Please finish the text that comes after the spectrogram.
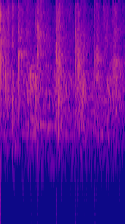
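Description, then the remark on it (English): Dense, sustained applause from a large crowd giving a strong hand clap offering unto the Lord, many hands clapping together in a steady, energetic roar with no voices standing out. “A strong hand clap offering unto the Lord.”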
